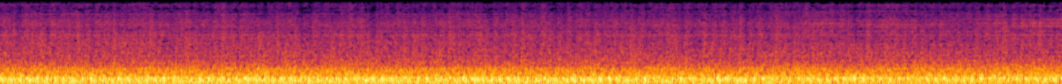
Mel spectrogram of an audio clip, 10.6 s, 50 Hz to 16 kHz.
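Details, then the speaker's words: Whirlpool top-load washer WTW4816FW3, bought new July 2023, circuit board already replaced: steady low droning hum with faint uneven rumble, no drain sound, as it runs a second, longer spin cycle after loud grinding. "So it went to spin cycle twice. The second time is longer than the first time."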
